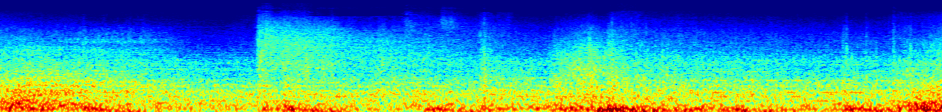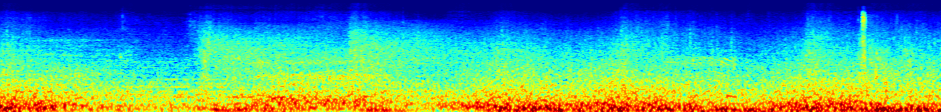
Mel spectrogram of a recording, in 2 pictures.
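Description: Heavy booming thuds and rumbling crashes of the Manus boss attacking in Dark Souls roll through in several surges, dense and forceful, with no one talking over them.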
